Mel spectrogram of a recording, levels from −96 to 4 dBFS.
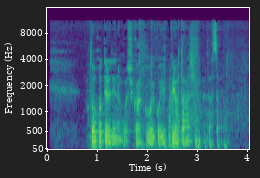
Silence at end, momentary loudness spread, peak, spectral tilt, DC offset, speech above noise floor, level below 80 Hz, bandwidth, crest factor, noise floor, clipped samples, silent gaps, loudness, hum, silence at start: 0.4 s; 16 LU; -2 dBFS; -4.5 dB/octave; under 0.1%; 27 dB; -60 dBFS; 11.5 kHz; 20 dB; -48 dBFS; under 0.1%; none; -21 LUFS; none; 0.15 s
